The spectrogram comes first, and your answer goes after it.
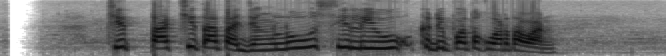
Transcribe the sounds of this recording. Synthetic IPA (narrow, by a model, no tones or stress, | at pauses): t͡ʃit̪ːat͡ʃit̪at̪ad͡ʒəŋlusiliukədipɔt̪ɔkəwart̪awan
